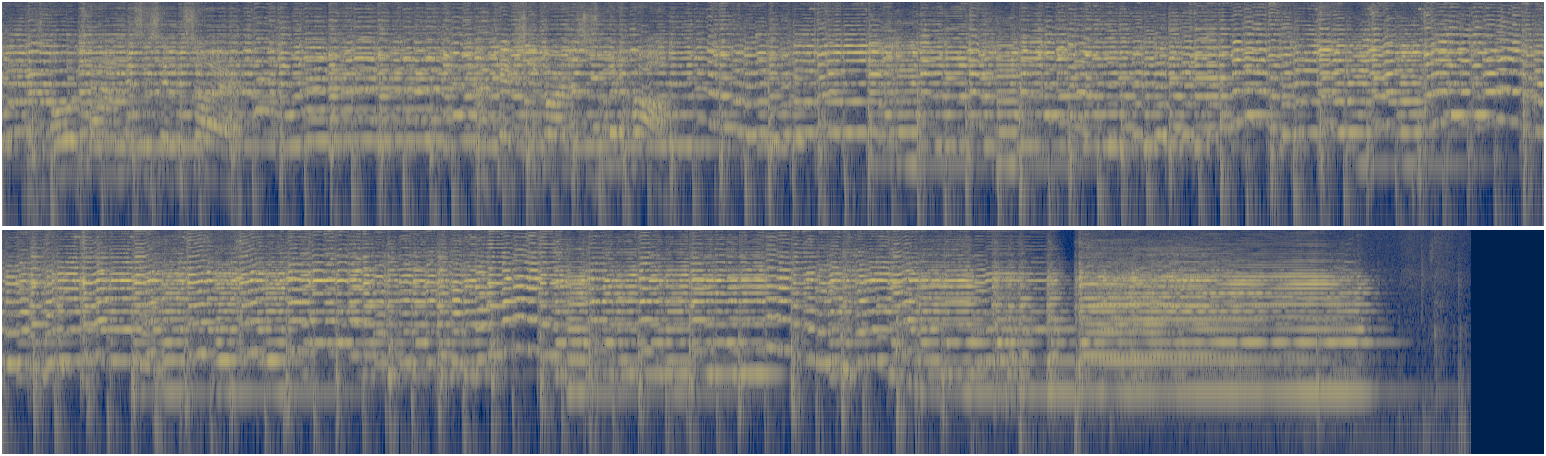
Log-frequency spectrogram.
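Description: Two fiddles playing an old-time fiddle tune together, with a steady run of bowed notes over sustained double-stop drones. Near the end they settle on a long held chord, then stop.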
